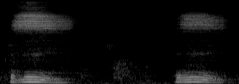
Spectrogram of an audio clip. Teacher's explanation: Yeah, keep your fingertips on the throat and say Z. Yes, vocal cords are vibrating. Yes, so that's why it is a voiced fricative. But moreover, it is alveolar.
